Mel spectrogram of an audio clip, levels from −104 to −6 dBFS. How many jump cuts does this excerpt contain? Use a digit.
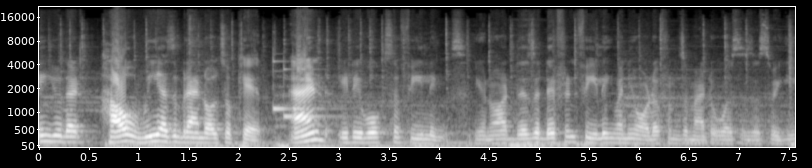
0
